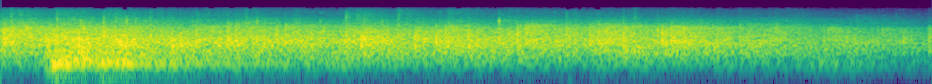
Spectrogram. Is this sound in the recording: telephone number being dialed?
no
